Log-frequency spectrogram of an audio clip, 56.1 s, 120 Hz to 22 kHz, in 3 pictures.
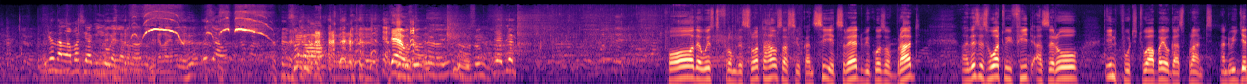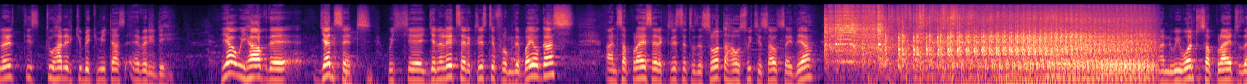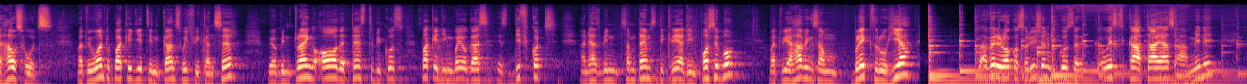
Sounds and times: Speech: 8.9 - 21.3, 22.0 - 31.0, 36.1 - 51.2, 52.1 - 55.6.

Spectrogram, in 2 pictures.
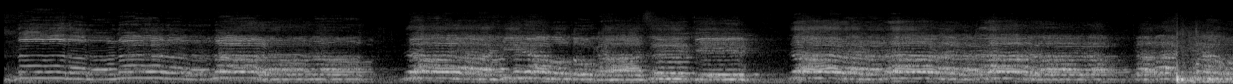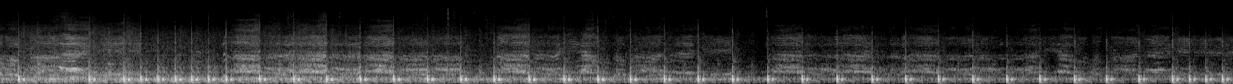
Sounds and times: Chant: 0.1 - 24.6.

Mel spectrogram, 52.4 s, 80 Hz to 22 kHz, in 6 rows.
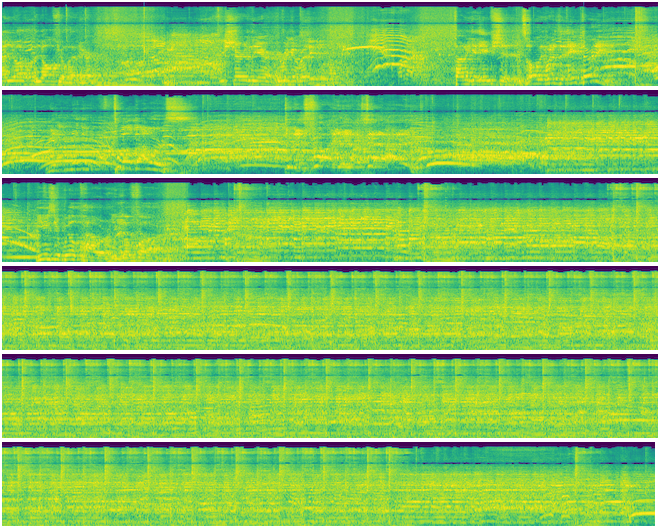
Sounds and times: Music: 0.0 - 5.0, 15.4 - 18.6, 19.6 - 52.4.

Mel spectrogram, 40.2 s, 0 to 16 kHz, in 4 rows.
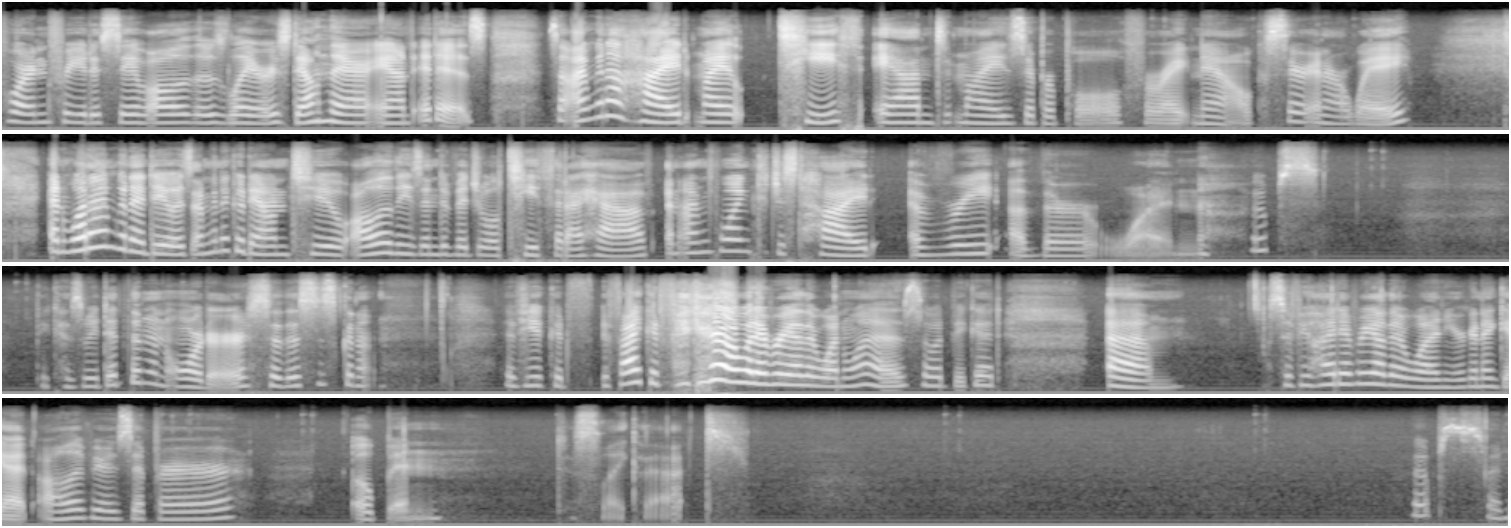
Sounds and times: Speech: 0.0 - 9.4, 10.2 - 18.9, 20.3 - 22.6, 23.4 - 26.8, 27.5 - 31.8, 32.5 - 33.1, 33.9 - 35.1, 39.6 - 40.1.

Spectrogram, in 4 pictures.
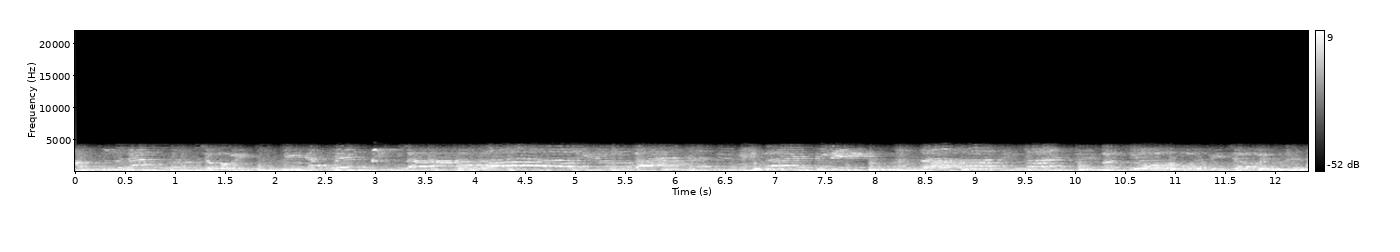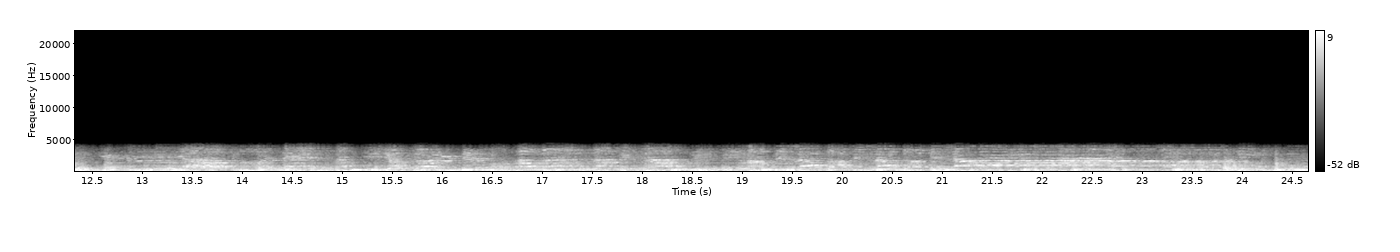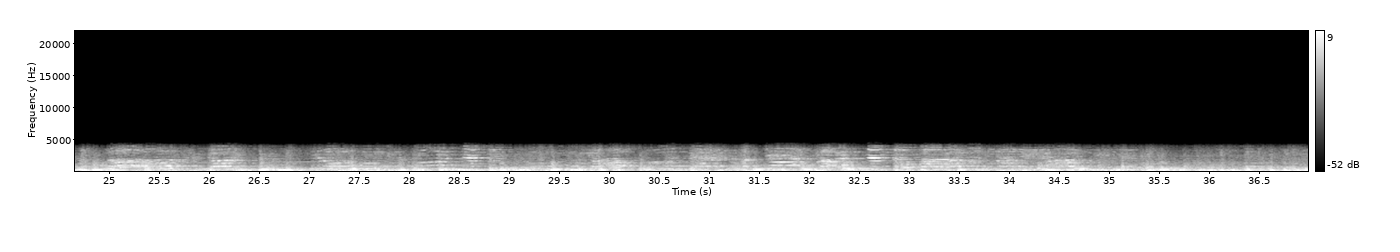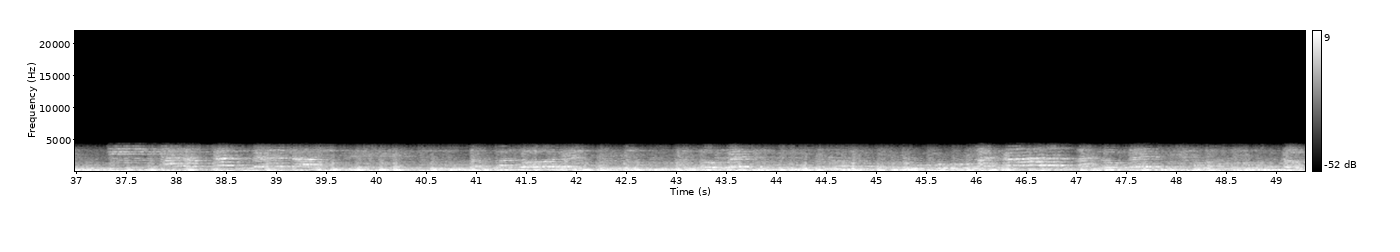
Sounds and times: Choir: 0.0 - 35.5, 37.3 - 49.2.

